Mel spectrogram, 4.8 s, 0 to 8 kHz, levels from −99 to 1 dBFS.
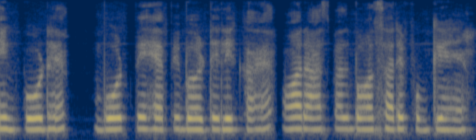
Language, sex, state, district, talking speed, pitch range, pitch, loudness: Hindi, female, Maharashtra, Dhule, 190 wpm, 235-245 Hz, 240 Hz, -32 LUFS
